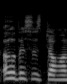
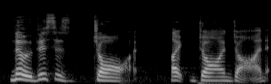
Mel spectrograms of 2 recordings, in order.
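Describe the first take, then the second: First: Said in the usual way. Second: "Dawn" drawn out and weighted, then dropped low; stress on Dawn. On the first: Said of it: "and he's like". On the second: Retold or imitated. Husband hints this is that Dawn, stressing "Dawn". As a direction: lean meaningfully on each "Dawn". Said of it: "And he's like".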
